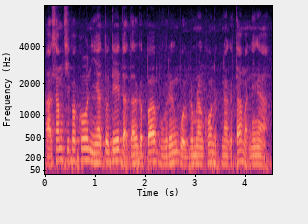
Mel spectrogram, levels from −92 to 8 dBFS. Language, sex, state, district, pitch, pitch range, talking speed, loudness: Garo, male, Meghalaya, West Garo Hills, 130 Hz, 120-150 Hz, 105 wpm, -15 LUFS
